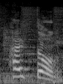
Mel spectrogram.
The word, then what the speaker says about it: 활동: It's spelled 동, but it's actually 똥, like when you go to the bathroom. 똥, okay? 활동.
